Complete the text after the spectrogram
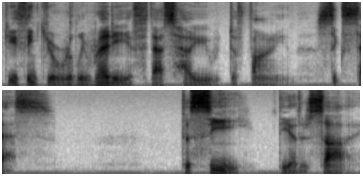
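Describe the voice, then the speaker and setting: Man, extremely low voice, deadpan interviewer, clipped questions, keyboard typing in the background. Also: unhurried, slight background noise. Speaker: interviewer in a roleplay. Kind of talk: ASMR interview roleplay. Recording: keyboard typing heard throughout. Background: keyboard typing and clicks.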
